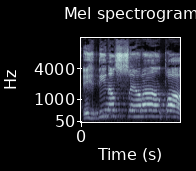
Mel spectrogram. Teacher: والطاء من احرف التفخيم يبقى انطقه مفخمه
